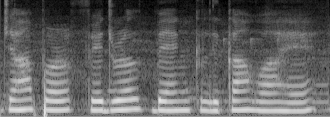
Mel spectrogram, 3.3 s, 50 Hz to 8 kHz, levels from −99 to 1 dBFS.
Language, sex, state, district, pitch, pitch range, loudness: Hindi, female, Arunachal Pradesh, Papum Pare, 230 Hz, 225-240 Hz, -19 LUFS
